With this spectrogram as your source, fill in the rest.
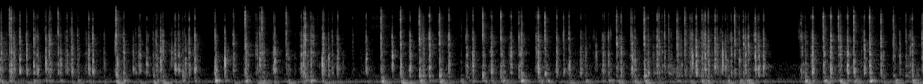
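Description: Fingertips type steadily on a compact hollow plastic keyboard with round typewriter-style retro keycaps. Dense, bright clicky keystrokes with short, sharp decays come in quick runs, pausing briefly near two seconds and again just before eight seconds. A low hum sits underneath throughout.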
